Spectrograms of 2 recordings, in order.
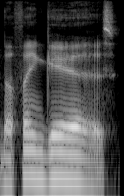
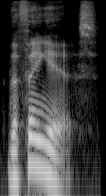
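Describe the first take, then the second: First: It is said with a foreign-sounding pronunciation. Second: It is said with a native-sounding pronunciation. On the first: The speaker calls it wrong. "he mispronounces several, several keywords in English" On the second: The speaker calls it right. "It's the thing is"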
